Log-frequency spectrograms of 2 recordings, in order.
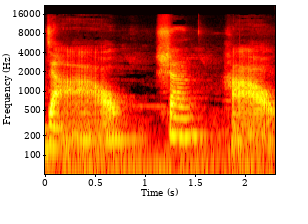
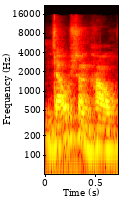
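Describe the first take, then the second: First: "যাও সাং হাও" slow and separated, "যাও" and "হাও" dipping very low; third tone. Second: Said in the usual way. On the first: Shown as a demonstration. ("যাও সাং হাও" থেমে থেমে, তৃতীয় টোনে টেনে) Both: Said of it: "তাহলে উচ্চারণ হবে".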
